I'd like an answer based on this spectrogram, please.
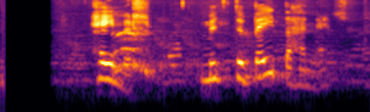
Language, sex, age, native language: Icelandic, female, 10, Icelandic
